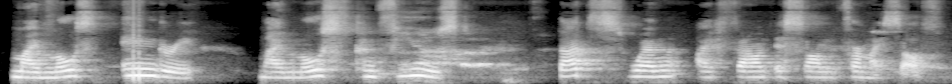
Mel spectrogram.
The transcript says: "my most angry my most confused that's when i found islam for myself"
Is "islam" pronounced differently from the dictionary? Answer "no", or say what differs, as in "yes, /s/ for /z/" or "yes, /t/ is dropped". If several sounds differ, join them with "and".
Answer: yes, /l/ is dropped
